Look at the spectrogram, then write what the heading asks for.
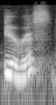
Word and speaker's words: Iris: It is pronounced Iris, the soft I.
